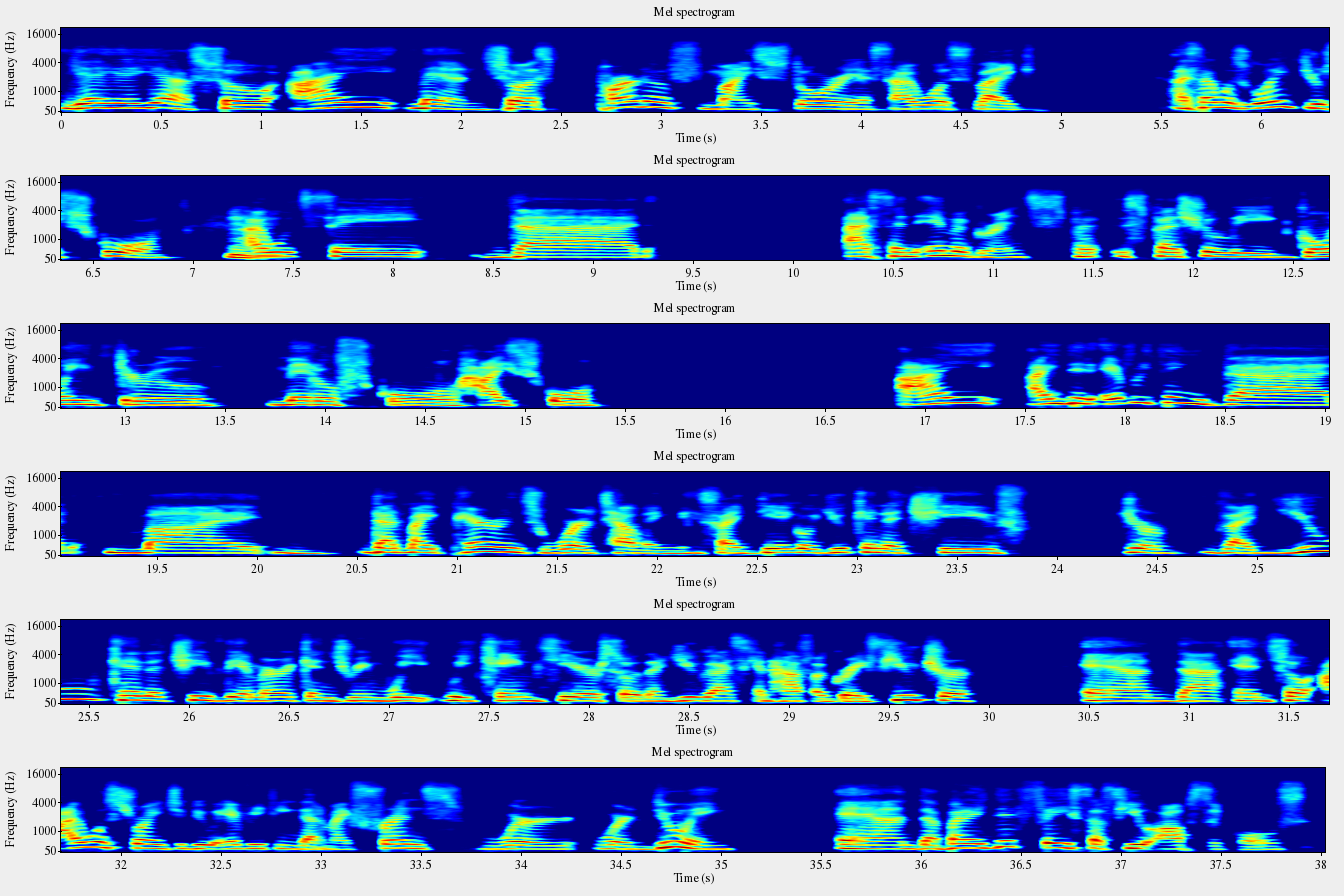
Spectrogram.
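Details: Man who has stuttered since age five in both Spanish and English, which he calls a speech impediment; he says listeners may or may not hear it: stuttering.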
